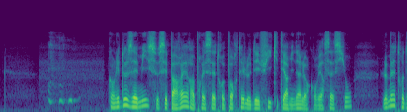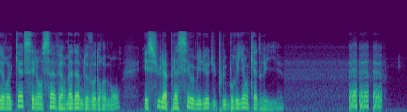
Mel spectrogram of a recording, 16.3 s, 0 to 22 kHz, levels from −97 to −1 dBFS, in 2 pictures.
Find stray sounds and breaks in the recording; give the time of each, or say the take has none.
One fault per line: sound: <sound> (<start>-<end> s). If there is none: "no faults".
sound: laugh (1.0-1.6 s)
sound: laugh (15.1-15.8 s)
